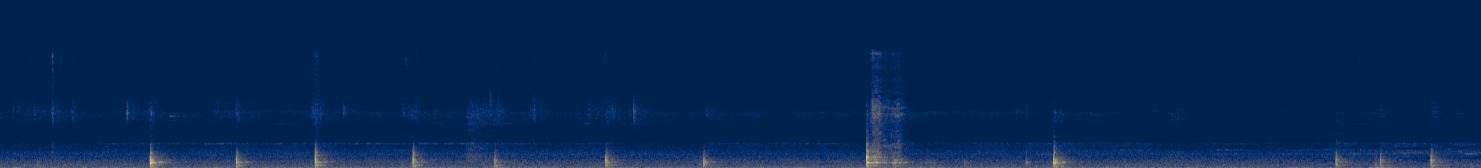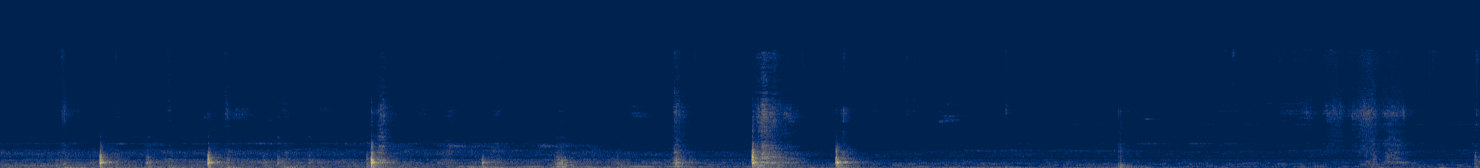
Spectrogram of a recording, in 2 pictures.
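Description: Kitchen knife chopping soft, pressure-cooked beef offal on a plastic cutting board: irregular sharp knocks of the blade striking the board, about one to two a second, which stop about three-quarters of the way through.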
